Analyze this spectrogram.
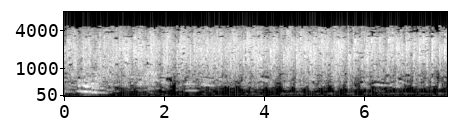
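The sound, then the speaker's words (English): A crowd claps hands together in a dense, steady wash of applause that stays loud and even throughout, with a few voices calling out underneath. “Clap your hands.”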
